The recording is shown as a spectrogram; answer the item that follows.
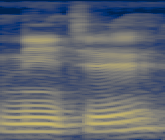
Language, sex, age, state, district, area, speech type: Hindi, male, 45-60, Uttar Pradesh, Mau, urban, read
